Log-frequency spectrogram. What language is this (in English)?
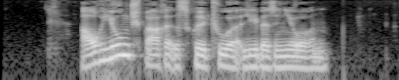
German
